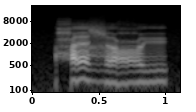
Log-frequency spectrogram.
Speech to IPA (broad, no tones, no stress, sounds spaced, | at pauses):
ħ ɛ ɮ œ ʕ y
